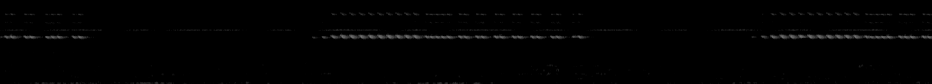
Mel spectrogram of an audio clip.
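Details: Autumn night insects, crickets among them, in a garden vegetable patch, recorded with a DR-40X: loud rapid pulsed chirping in bursts of several seconds alternating with a quieter steady high trill, over a hissing insect background.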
